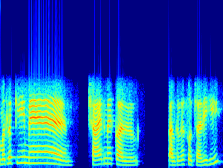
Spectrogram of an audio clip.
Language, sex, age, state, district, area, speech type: Dogri, female, 30-45, Jammu and Kashmir, Reasi, rural, conversation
